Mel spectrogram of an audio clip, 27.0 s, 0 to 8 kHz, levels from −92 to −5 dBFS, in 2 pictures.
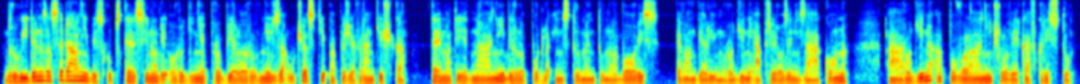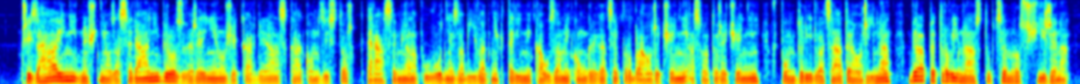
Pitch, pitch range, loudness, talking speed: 100 Hz, 95-110 Hz, -23 LUFS, 135 wpm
